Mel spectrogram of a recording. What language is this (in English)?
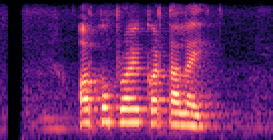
Nepali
